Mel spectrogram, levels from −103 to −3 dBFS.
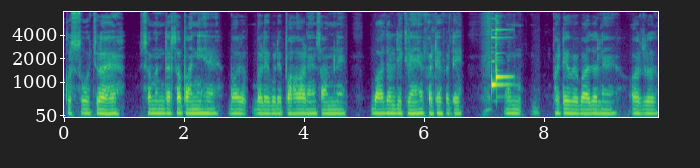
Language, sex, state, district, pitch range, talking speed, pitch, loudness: Hindi, male, Haryana, Jhajjar, 110-115 Hz, 155 wpm, 115 Hz, -21 LUFS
